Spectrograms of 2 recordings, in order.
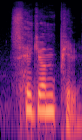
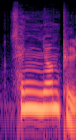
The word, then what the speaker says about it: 색연필: 세필 세필 이렇게 되겠는데 이게 틀렸다는 겁니다 지금 이거 어떻게 하냐 생년필이라고 읽어요 이렇게 읽습니다 색연필 이렇게 잃지 않아요 기억이 올라가 가지고 돼 가지고 이런 식으로 일어나지 않는다는 얘기죠음 생년필 이렇게 읽습니다 그 왜 이런가 니은이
